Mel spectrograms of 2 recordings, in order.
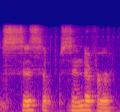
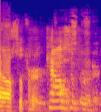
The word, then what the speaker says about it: Calcifer: And so after Cinderfer, oh my god, I'm never gonna pronounce it correctly. Calcifer. I don't know why I want to go Sin, but Calcifer.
